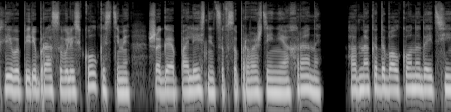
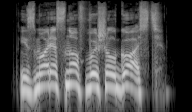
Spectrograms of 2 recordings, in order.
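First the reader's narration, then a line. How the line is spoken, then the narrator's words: Sudden piercing scream. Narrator (Russian): закричал вдруг пронзительный, страшный голос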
